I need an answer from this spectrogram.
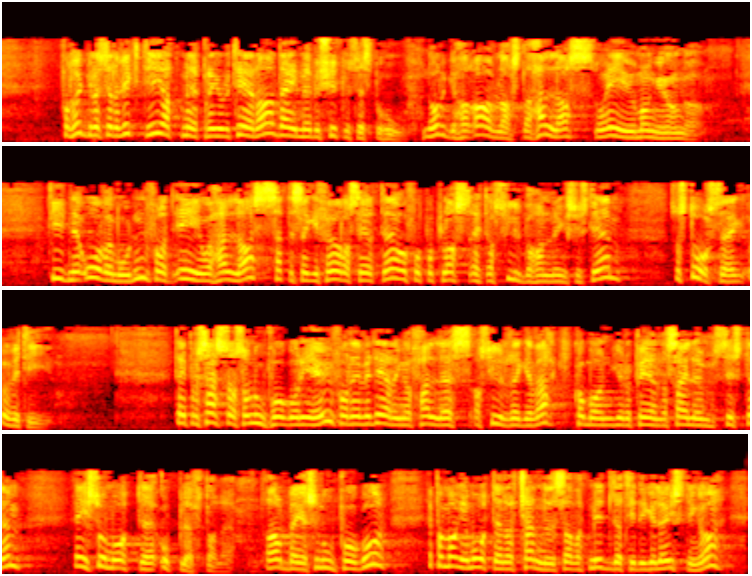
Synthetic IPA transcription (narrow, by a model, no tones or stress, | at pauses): fɔɾhœɡələsɛd̪ɛʋɪkt̪ɪɑt̪mɛpʰɾɪʊɾɪt̪ʰeːɾəɾd̪æɪmɛbəʃʏt̪əlsəsbəhuːʋnɔɾɡəɦɑɾɑːʋlɑst̪ɑʋɦɛlɑsɔeːʉːmɑŋːəɡɑŋːə̰ɾ | t̪ʰiːd̪n̩æɾoːʋəɾmuːd̪nfɔɾɑt̪eːʉːɔɦɛlːɑssɛt̪ːəsɛɡɪføːɾɑseːt̪əɔfoːɾpʰɔpʰlɑsæɪt̪ɑsyːlbəhɑnlɪŋsʏst̪eːm | sɔmst̪oːɾseɡøːʋəʈʰḭː | d̪̥æɪpʰɾʊsɛsɑsɔmnuːpʰoːɡoːɾɪeːʉːfɔɾːɛʋɪd̪eːɾɪŋɑʋfɛlːəsɑsyːlɾeːɡəlʋæɾkʰːɔmɔnjœɾʊpʰeːənəsɑɪlʉmsʏst̪eːm | æɾɪsoːmoːt̪əʔʊplɛ̰ft̪ɑnə̰ | ɑɾbæɪəsɔmnuːpʰoːɡoːɾ | æɾpʰɔmɑŋːəmoːt̪əɛɪnæɾçɛnəlsəɑːʋɑt̪mɪd̪ləʈʰiːd̪ɪɡəlœʏsnɪŋɑɾ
